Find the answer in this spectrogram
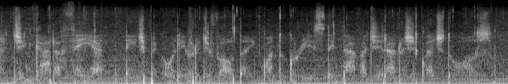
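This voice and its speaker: Whispering at a moderate pace, a man can be heard through noticeable background noise. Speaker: ASMR content creator. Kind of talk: whispered reading aloud of a children's horror book.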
